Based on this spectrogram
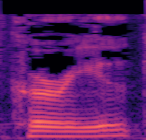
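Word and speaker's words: kuriou (κυρίου): And the genitive is kuriou, K-U-R-I-O-U.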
